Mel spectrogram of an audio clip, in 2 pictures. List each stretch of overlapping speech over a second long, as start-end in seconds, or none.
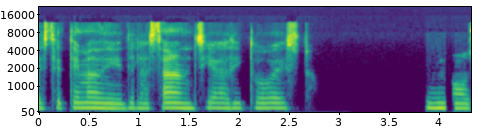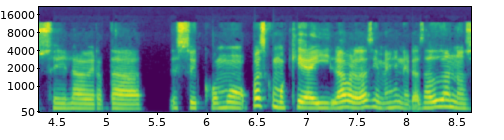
none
